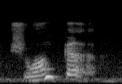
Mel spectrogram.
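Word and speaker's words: sláinte: hotel that evening and irish toast just pronounced shronka it's spelled weird s-l-a-i-n-t-e shlanka early the next morning we went to the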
